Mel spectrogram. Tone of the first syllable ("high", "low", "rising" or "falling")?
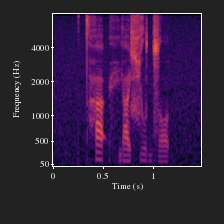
high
